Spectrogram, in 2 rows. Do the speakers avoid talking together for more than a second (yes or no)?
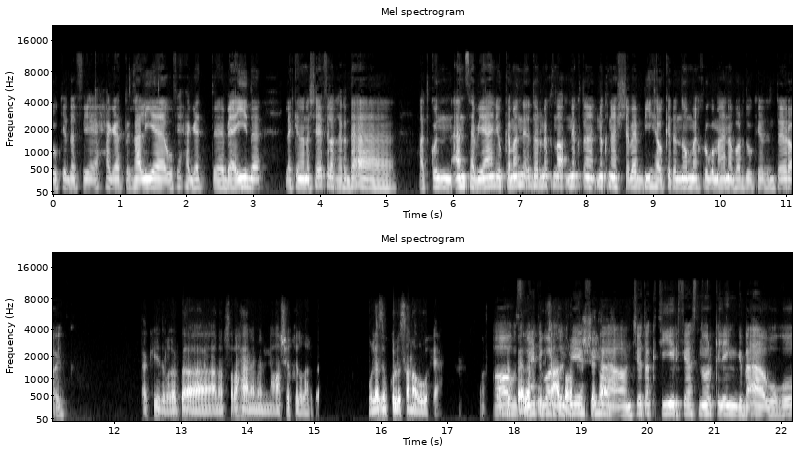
no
